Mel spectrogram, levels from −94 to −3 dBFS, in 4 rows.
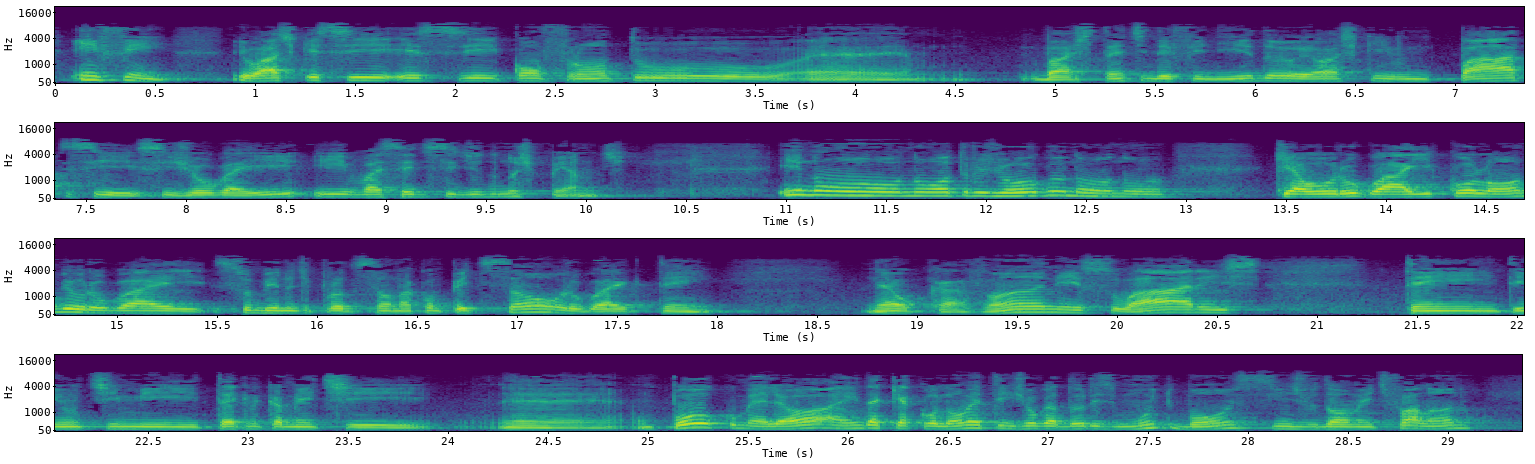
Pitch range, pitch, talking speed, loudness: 115-155 Hz, 130 Hz, 145 wpm, -20 LUFS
